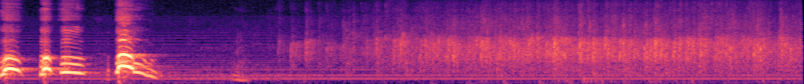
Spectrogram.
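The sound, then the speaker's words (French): Hooting calls of a spotted owl from the United States: two short hoots close together, then a longer one, each with a falling tail. After a brief pause, sustained applause from an audience follows. “je vais vous, vous donner euh, le merci de la chouette tachetée.”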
